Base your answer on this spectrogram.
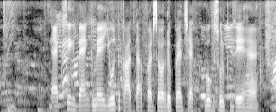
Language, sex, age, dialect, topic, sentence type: Hindi, male, 25-30, Kanauji Braj Bhasha, banking, statement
